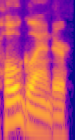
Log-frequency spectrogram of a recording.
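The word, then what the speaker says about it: Höglander: Even Hoglander, I heard was the pronunciation in the scrimmage last night.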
